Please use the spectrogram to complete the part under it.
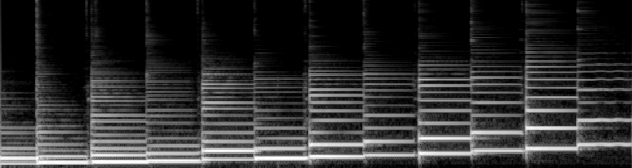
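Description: An electric guitar through a Tube Screamer overdrive plays slurred notes climbing one after another, each note smooth and sustained in an even ascending run.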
